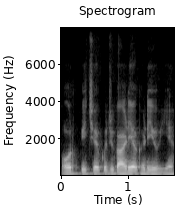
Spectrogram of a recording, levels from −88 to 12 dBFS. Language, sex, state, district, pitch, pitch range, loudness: Hindi, male, Bihar, Darbhanga, 110 Hz, 100-110 Hz, -17 LUFS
